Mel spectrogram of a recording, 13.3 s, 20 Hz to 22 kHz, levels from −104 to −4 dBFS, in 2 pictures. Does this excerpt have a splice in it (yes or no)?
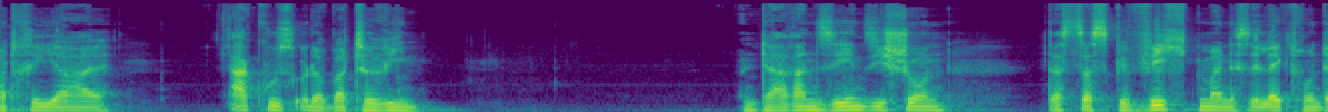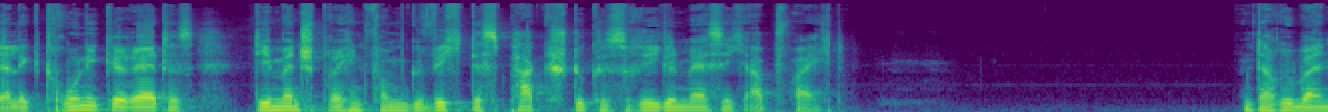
no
